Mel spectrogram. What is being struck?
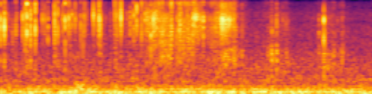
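Metal bead fringe necklace.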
